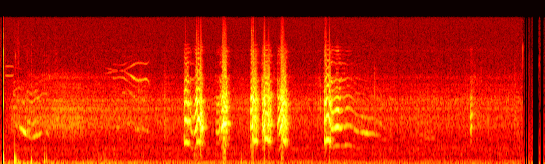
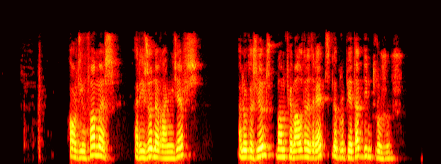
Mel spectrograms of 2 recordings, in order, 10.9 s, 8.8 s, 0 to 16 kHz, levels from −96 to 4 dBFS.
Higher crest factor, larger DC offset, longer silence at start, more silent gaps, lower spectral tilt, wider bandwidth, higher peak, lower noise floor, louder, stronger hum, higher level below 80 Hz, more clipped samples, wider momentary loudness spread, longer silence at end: about the same, 16 dB vs 18 dB; first, 0.3% vs under 0.1%; second, 0.05 s vs 1.4 s; second, none vs 4.31-4.75 s; second, -3.5 dB/octave vs -6.5 dB/octave; first, 11 kHz vs 7.6 kHz; about the same, 0 dBFS vs 0 dBFS; second, -40 dBFS vs -50 dBFS; first, -12 LUFS vs -17 LUFS; neither; first, -40 dBFS vs -58 dBFS; neither; first, 25 LU vs 12 LU; first, 1.45 s vs 0.85 s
